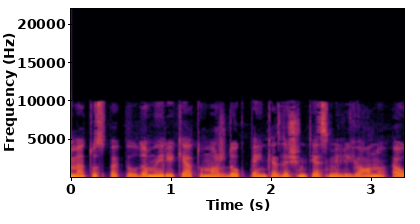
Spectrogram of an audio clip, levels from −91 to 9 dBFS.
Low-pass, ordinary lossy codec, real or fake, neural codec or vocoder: 9.9 kHz; AAC, 32 kbps; real; none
